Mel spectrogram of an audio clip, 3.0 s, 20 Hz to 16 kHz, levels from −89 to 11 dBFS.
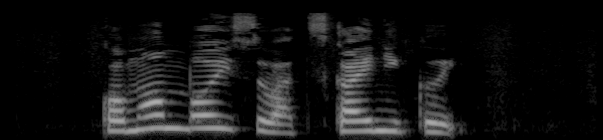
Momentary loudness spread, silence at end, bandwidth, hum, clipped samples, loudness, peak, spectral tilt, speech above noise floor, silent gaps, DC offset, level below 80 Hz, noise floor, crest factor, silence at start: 7 LU; 0.75 s; 11.5 kHz; none; under 0.1%; -31 LUFS; -14 dBFS; -2.5 dB/octave; 43 dB; none; under 0.1%; -88 dBFS; -73 dBFS; 18 dB; 0.5 s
